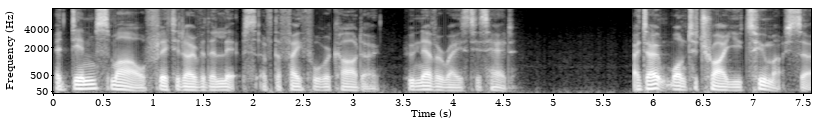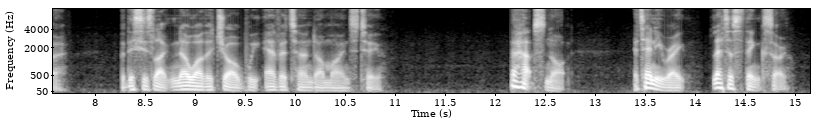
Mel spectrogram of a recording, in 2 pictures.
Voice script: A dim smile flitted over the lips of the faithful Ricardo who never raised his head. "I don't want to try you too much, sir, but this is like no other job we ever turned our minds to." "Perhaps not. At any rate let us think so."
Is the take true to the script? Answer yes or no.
yes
